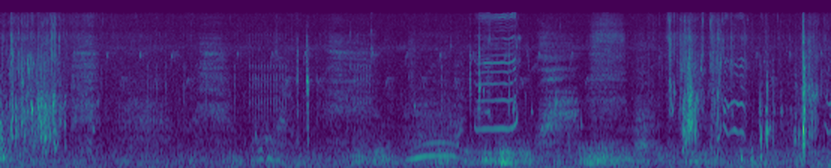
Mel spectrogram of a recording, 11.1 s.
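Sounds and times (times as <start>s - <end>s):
water sloshing and splashing: 0.0s - 1.5s, 8.7s - 11.0s
short pitched bird calls: 5.1s - 7.8s.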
